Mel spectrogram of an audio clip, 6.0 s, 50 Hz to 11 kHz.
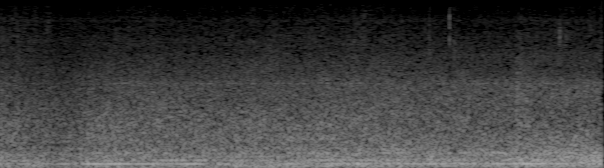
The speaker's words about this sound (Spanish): Ese minuto de silencio respetuosamente guardado por los 80.000 seguidores que llenan el estadio. Seriedad, rezos, solidaridad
